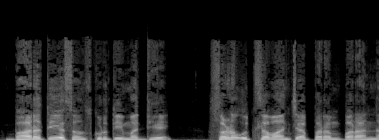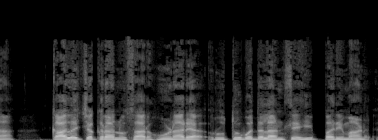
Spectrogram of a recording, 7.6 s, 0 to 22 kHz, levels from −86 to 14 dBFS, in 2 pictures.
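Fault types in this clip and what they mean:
call bitrate drop: The network's bandwidth estimate sagged, so the encoder got squeezed onto far fewer bits and had to code the speech much more coarsely, trimming off the top end as well. Here it kicks in at about 1.67 s and the voice goes rough and muffled, bottoming out for roughly 1.9 s, which sounds like a fall from around 32 kbps to about 14 kbps, before clarity comes back near 4.63 s.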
